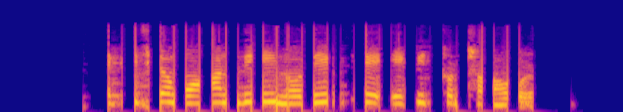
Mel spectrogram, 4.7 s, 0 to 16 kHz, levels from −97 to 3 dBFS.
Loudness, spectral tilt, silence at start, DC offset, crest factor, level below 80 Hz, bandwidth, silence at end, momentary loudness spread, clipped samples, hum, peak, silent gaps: -15 LUFS; -7 dB/octave; 0.8 s; under 0.1%; 14 dB; -44 dBFS; 7.6 kHz; 0.65 s; 9 LU; under 0.1%; none; 0 dBFS; 3.26-3.31 s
